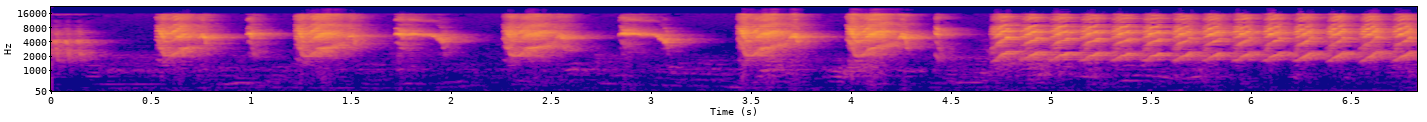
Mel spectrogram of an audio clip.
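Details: Long-tailed shrike, a caged songbird, singing a loud varied phrase: harsh broadband bursts repeated about every half second, then a fast even chattering run of rapid high notes toward the end.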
